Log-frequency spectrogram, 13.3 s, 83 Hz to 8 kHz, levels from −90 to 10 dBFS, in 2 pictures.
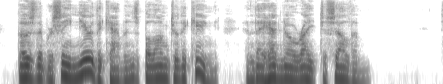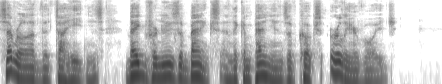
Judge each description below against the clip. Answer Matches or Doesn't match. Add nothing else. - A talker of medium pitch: Doesn't match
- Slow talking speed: Doesn't match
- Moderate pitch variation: Matches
